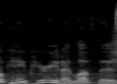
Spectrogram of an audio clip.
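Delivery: ordinary talk, nothing marked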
